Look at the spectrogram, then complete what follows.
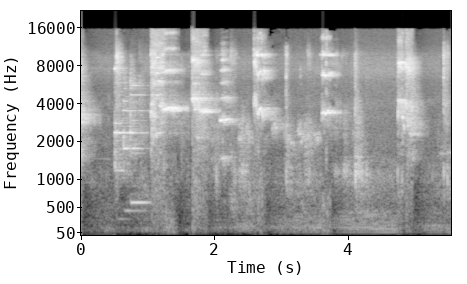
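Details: Rosy-faced lovebirds, also called peach-faced lovebirds, kept as pets and playing together: shrill squeaky chirps and harsh high squawks in quick bursts, some with stacked harmonics, with short pauses between.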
